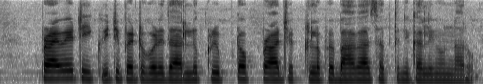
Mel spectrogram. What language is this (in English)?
Telugu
